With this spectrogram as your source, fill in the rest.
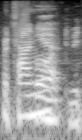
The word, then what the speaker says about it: Britannia: It's pronounced Britannia, but there you go.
